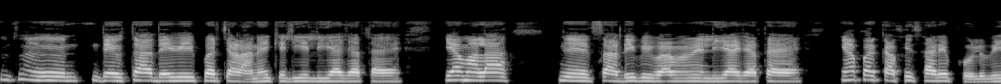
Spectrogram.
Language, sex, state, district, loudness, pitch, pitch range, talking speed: Hindi, male, Bihar, Lakhisarai, -14 LUFS, 165 Hz, 145-180 Hz, 150 wpm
